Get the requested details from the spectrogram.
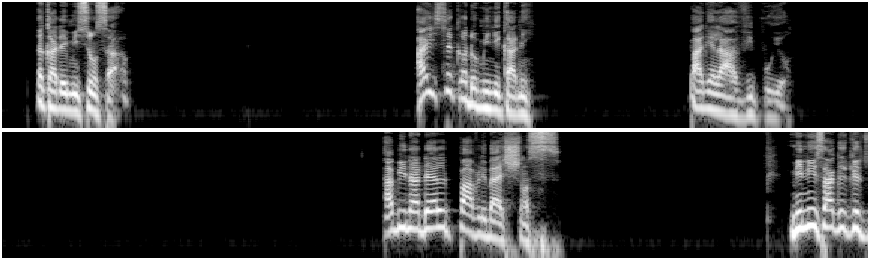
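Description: A man speaks with animation into a close microphone in short bursts, heard over an online call.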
